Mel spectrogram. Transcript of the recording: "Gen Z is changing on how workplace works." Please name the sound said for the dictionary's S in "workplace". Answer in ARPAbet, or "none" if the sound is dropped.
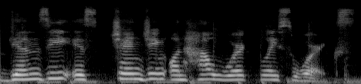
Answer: S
